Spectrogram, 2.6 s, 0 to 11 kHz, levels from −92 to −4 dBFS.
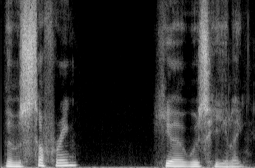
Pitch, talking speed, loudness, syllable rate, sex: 140 Hz, 140 wpm, -19 LUFS, 6.3 syllables/s, male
